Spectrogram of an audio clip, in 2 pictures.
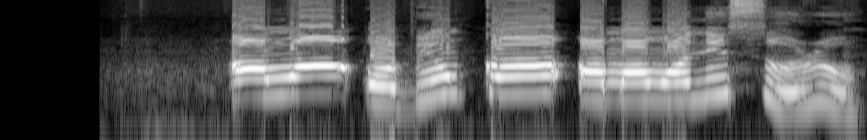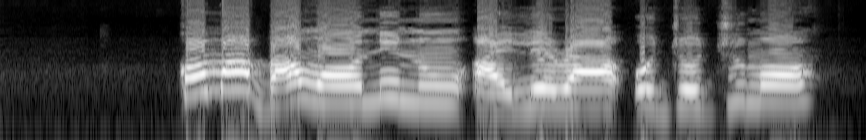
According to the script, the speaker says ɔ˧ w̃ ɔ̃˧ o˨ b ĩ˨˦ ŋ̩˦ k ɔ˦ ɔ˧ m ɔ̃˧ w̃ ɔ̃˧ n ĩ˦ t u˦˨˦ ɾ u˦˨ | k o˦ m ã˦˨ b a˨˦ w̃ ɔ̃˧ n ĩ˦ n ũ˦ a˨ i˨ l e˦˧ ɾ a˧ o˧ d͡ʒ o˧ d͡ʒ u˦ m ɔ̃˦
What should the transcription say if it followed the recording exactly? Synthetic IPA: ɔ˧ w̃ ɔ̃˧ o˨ b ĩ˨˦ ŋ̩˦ k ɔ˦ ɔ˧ m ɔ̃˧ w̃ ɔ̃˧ n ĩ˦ s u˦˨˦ ɾ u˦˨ | k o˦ m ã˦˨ b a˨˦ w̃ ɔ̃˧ n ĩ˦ n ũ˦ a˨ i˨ l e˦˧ ɾ a˧ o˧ d͡ʒ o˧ d͡ʒ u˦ m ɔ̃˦

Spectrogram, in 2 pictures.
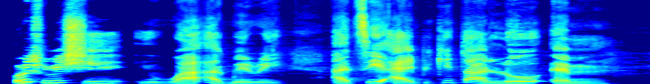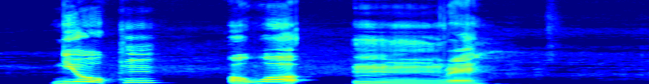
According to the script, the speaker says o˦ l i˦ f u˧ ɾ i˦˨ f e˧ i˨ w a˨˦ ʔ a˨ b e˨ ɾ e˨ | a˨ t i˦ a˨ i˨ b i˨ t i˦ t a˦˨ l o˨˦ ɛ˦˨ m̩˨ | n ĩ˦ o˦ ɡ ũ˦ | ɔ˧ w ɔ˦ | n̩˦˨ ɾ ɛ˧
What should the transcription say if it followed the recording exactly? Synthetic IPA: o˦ ɾ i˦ ʃ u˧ ɾ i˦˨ ʃ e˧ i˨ w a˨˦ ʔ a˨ ɡ͡b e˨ ɾ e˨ | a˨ t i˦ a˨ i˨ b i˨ k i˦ t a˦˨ l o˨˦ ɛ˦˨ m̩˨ | n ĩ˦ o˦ k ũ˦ | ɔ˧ w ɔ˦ | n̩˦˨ ɾ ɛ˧

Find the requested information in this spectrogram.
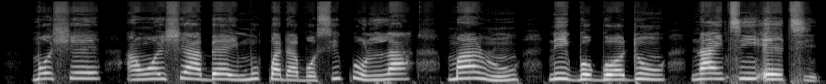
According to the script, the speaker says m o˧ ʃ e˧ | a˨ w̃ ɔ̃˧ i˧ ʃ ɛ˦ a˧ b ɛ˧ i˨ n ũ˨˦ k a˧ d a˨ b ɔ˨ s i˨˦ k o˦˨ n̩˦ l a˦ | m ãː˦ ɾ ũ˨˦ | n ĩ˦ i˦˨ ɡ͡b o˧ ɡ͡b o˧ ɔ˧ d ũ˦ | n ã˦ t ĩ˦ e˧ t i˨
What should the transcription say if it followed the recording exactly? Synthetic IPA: m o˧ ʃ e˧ | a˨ w̃ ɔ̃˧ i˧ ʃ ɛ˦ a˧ b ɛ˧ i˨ m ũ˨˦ k͡p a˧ d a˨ b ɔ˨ s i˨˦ k͡p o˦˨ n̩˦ l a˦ | m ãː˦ ɾ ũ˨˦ | n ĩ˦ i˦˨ ɡ͡b o˧ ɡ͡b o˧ ɔ˧ d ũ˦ | n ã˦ t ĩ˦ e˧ t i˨

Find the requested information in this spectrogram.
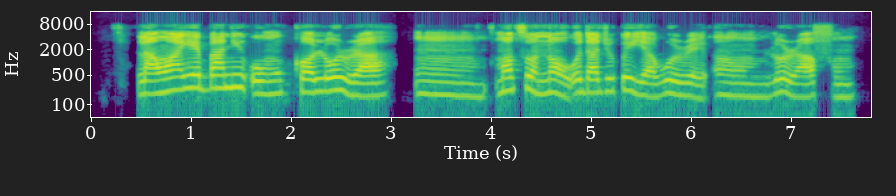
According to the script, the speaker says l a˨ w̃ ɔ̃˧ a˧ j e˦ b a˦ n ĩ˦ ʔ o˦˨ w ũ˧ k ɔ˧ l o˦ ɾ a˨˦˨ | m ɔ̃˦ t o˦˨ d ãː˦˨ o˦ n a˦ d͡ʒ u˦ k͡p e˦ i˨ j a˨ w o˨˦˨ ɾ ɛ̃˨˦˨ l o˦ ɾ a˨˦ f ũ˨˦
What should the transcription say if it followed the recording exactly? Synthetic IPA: l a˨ w̃ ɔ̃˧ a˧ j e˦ b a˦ n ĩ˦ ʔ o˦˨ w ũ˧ k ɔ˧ l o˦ ɾ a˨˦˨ | m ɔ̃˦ t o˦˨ n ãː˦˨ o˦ d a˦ d͡ʒ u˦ k͡p e˦ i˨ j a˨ w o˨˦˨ ɾ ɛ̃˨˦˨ l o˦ ɾ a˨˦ f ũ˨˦

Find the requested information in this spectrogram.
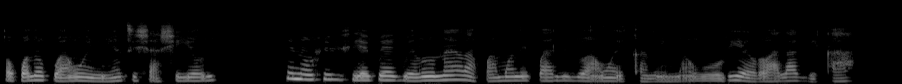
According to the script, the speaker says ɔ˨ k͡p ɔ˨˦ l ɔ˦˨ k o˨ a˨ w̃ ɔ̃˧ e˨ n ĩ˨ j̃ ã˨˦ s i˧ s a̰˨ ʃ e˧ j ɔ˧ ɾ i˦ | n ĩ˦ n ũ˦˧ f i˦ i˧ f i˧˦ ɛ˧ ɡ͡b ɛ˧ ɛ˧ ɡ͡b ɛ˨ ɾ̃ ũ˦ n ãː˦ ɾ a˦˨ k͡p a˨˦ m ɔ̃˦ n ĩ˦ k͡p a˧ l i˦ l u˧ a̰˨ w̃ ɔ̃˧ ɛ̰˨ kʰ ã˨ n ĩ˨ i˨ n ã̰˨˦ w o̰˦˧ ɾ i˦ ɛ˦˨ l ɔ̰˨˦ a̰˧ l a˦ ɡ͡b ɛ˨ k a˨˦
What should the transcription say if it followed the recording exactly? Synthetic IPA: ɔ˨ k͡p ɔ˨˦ l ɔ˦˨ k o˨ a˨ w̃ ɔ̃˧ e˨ n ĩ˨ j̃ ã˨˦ t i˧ ʃ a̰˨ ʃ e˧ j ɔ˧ ɾ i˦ | n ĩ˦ n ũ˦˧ f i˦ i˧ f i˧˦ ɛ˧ ɡ͡b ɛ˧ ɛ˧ ɡ͡b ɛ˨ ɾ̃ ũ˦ n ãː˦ ɾ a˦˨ k͡p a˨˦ m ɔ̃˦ n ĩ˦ k͡p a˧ l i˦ l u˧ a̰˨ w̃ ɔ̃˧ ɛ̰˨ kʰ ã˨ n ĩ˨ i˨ n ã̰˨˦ w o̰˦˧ ɾ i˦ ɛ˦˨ ɾ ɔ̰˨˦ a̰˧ l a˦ ɡ͡b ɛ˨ k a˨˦

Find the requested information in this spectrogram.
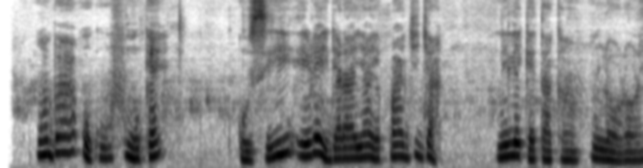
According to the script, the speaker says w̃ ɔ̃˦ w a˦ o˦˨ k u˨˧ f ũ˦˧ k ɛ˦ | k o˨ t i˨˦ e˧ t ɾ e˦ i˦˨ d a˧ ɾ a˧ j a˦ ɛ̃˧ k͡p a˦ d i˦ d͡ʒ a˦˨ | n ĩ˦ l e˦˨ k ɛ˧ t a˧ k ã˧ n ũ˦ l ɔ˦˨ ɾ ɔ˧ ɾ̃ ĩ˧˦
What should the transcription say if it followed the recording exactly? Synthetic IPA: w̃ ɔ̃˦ b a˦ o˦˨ k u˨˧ f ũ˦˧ k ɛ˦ | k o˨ s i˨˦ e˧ ɾ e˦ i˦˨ d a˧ ɾ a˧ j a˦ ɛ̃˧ k͡p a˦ d͡ʒ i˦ d͡ʒ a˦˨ | n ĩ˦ l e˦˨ k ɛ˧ t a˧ k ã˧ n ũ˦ l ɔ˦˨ ɾ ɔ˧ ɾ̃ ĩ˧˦

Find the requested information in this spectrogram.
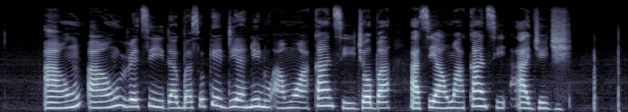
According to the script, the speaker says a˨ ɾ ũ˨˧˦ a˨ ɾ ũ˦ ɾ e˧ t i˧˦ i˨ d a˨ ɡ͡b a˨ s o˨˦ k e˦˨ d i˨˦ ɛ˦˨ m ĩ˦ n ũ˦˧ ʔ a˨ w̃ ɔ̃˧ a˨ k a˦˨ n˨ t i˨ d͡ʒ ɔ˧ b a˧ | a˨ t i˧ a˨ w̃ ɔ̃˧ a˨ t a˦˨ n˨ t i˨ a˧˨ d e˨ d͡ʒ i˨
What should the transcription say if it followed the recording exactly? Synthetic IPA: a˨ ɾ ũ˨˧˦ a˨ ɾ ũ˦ ɾ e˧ t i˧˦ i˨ d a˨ ɡ͡b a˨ s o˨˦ k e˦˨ d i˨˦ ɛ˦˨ n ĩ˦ n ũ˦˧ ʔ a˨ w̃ ɔ̃˧ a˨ k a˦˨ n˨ t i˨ d͡ʒ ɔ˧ b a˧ | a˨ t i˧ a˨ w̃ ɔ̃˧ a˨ k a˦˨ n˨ t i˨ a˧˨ d͡ʒ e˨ d͡ʒ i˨

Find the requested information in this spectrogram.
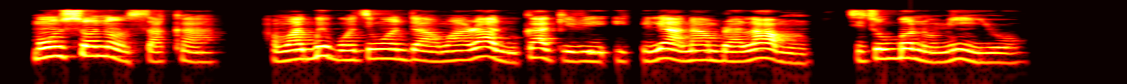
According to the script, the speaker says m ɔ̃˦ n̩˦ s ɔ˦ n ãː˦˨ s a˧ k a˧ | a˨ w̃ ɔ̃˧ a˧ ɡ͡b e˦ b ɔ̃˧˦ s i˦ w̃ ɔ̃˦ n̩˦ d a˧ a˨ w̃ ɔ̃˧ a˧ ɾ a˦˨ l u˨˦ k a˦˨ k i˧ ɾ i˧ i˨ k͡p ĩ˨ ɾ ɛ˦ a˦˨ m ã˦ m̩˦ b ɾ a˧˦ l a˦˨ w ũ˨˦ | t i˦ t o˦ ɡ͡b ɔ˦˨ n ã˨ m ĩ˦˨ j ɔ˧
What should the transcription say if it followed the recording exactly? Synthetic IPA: m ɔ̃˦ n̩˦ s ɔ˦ n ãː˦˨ s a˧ k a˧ | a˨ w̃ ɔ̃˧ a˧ ɡ͡b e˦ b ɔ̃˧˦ t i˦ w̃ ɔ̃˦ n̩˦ d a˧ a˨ w̃ ɔ̃˧ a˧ ɾ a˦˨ l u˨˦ k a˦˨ k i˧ ɾ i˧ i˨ k͡p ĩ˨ l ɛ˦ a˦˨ n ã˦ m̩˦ b ɾ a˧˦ l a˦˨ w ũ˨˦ | t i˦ t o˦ ɡ͡b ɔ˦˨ n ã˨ m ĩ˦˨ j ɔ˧

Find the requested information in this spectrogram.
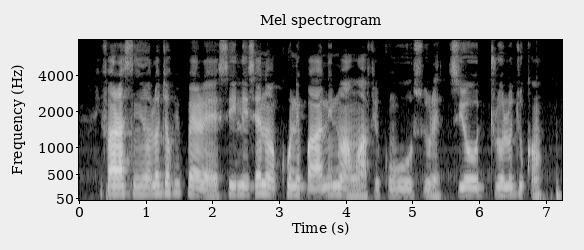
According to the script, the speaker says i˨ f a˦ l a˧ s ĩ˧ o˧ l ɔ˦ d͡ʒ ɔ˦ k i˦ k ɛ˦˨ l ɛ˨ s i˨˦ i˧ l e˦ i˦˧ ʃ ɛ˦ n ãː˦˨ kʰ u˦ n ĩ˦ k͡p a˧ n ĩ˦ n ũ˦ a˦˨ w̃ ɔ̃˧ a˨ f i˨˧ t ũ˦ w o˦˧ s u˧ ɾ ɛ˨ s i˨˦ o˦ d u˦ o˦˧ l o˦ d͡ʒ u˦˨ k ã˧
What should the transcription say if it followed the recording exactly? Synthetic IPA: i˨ f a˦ ɾ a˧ s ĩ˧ ɔ˧ l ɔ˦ d͡ʒ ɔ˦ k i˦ k͡p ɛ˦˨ ɾ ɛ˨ s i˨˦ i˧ l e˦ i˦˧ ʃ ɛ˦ n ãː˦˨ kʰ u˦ n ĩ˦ k͡p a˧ n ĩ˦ n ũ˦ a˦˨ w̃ ɔ̃˧ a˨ f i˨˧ k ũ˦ w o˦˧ s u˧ ɾ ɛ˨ t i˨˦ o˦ d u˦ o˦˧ l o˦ d͡ʒ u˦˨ k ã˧

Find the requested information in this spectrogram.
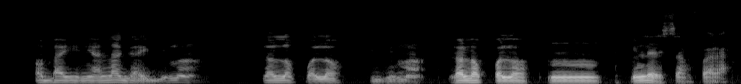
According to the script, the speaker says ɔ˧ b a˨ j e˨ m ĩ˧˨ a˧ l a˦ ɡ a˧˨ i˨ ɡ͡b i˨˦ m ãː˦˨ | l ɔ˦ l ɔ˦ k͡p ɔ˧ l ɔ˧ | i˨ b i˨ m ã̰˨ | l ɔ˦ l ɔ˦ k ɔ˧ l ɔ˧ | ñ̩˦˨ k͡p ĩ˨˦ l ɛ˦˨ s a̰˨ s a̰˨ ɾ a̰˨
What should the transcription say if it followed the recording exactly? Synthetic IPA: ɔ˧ b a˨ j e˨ n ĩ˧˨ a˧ l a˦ ɡ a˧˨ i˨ ɡ͡b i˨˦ m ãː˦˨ | l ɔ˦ l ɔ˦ k͡p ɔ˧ l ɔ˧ | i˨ ɡ͡b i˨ m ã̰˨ | l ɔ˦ l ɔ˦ k͡p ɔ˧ l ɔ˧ | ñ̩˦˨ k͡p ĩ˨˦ l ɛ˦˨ s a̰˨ f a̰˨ ɾ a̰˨

